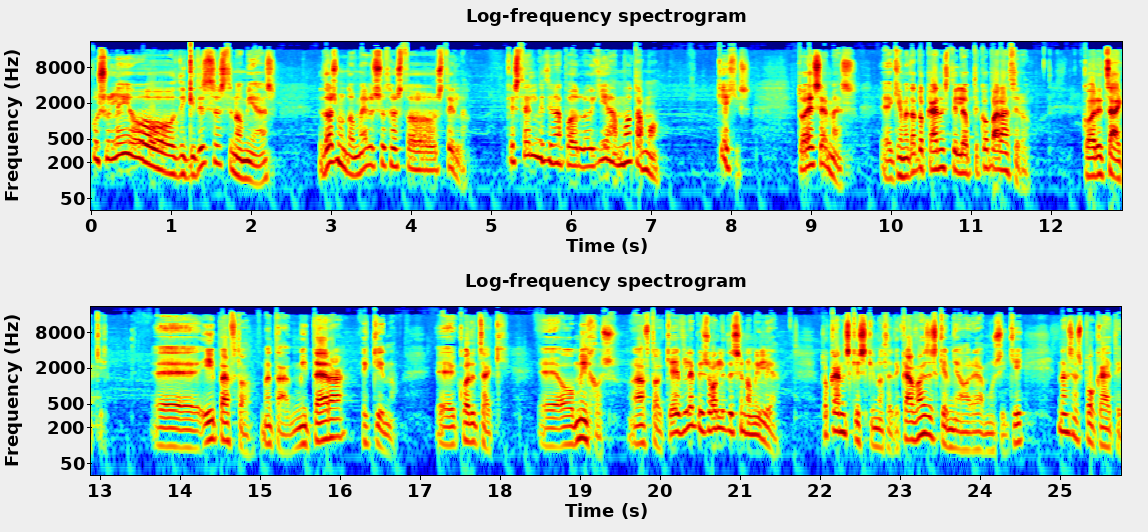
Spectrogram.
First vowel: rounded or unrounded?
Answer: rounded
